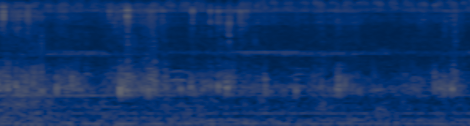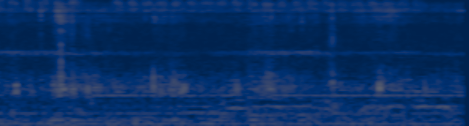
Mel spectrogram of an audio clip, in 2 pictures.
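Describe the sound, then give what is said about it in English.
A faint, steady chorus of crickets chirping at night in the mountains, continuous throughout, with scattered soft taps and rustles in the quiet background and no voices. “And, yeah, have listened to my lovely crickets.”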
